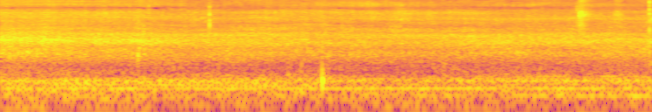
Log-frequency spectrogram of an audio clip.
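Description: Steady hiss of water spraying from a lawn sprinkler, over a low steady hum, with one small click about three seconds in.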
